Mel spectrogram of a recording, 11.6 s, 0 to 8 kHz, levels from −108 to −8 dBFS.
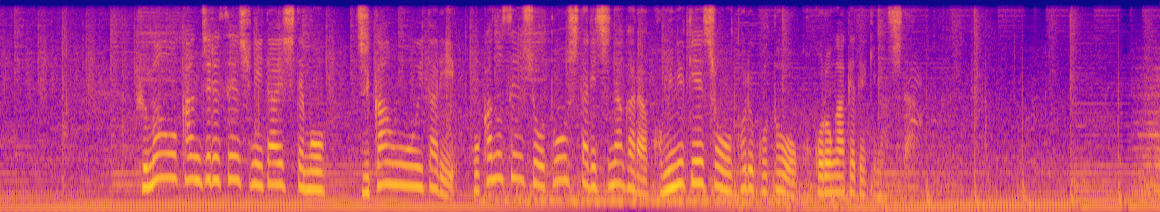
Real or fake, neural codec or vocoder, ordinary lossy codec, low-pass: real; none; none; 7.2 kHz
